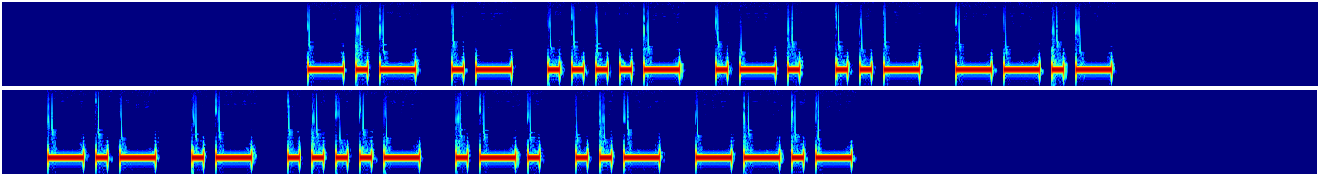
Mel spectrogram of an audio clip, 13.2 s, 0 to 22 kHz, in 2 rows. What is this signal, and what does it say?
Morse code, heard as a keyed tone, about 20 wpm, 700 Hz. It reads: KA4RUQ KA4RUQ
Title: USA Call Signs - 6 Characters - Repeated 2x - 20wpm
